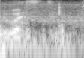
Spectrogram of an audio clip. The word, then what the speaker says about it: ouest: Don't be worrying about the pronunciation of the word west with an OU. How have you been saying the word yes for months? O-U-I, oui, like a W. So the west is l'ouest. Yep.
